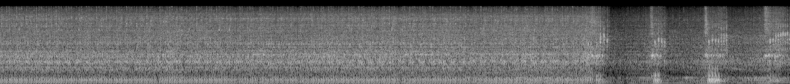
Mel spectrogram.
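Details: Rover Mini Cooper MPI: engine steady, then harsh metallic knock only as throttle opens, gone at steady or falling revs; source unidentified.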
